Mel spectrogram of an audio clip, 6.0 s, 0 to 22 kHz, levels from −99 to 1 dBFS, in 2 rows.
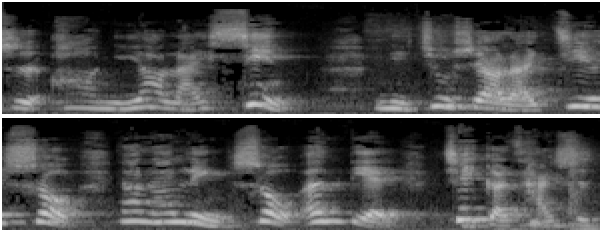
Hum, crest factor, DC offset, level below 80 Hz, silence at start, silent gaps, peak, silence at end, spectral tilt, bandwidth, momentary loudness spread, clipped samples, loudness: none; 16 dB; under 0.1%; -64 dBFS; 0 s; none; -16 dBFS; 0 s; -2.5 dB/octave; 16.5 kHz; 8 LU; under 0.1%; -31 LUFS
